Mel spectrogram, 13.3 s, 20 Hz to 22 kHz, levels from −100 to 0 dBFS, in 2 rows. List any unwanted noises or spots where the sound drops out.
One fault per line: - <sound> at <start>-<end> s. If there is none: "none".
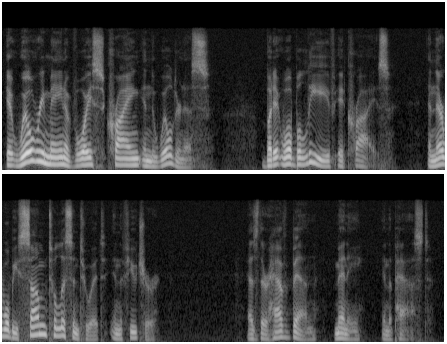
none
